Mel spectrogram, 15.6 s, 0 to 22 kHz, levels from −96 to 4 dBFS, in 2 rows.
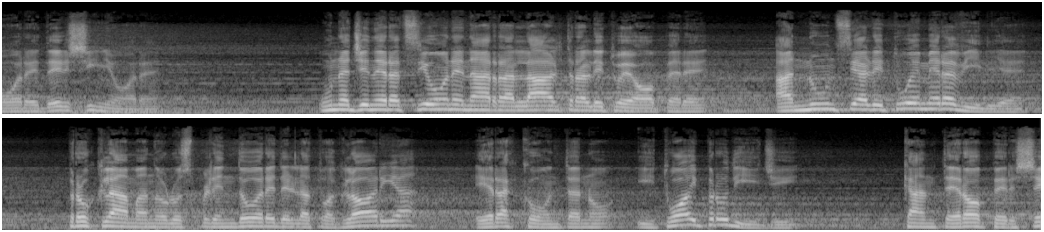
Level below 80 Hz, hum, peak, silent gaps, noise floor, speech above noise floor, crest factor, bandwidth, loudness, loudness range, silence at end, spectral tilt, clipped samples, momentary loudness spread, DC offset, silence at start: -50 dBFS; none; -2 dBFS; none; -43 dBFS; 21 dB; 20 dB; 15.5 kHz; -22 LUFS; 5 LU; 0 s; -5 dB/octave; under 0.1%; 19 LU; under 0.1%; 0 s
